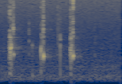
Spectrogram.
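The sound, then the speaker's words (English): Three sharp mouth clicks, evenly spaced and close to the mic, imitating the crackle of an egg hatching. Each click is brief and crisp against a quiet background, with no talking. “I'm trying to make a, a clicking sound on my microphone.”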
